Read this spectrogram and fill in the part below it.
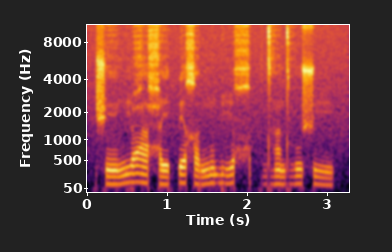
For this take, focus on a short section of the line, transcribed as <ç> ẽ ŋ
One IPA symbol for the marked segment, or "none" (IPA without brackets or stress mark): ʃ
